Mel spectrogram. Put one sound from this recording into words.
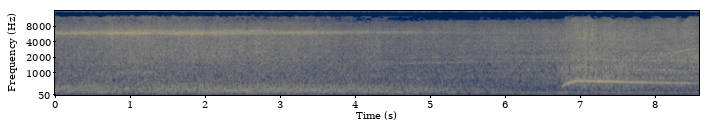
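A jet airliner's engines whine as it taxis.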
